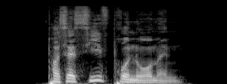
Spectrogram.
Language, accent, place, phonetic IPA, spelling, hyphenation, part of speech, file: German, Germany, Berlin, [pɔsɛˈsiːfpʁoˌnoːmən], Possessivpronomen, Pos‧ses‧siv‧pro‧no‧men, noun, De-Possessivpronomen.ogg
- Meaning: possessive pronoun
